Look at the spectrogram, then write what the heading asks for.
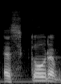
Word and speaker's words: Escoda: is a cat's tongue escado a skoda however you want to pronounce i pronounce it like a english i guess i should pronounce it like spanish escoda brush i'm sorry a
